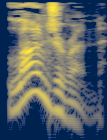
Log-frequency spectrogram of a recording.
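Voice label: "longeron", British English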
